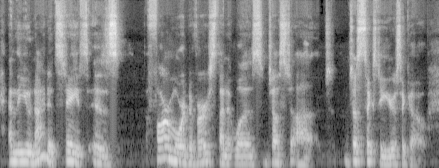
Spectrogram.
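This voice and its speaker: Speaking at a fairly slow pace, a man with an American accent has an ordinary speaking voice and a fairly high pitch. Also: ordinary pitch variation. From Ohio. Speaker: nonprofit fundraising director. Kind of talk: interview.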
